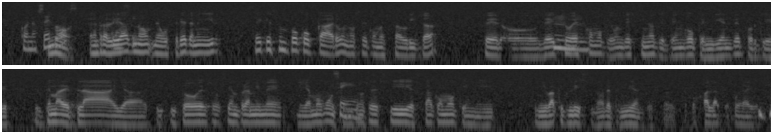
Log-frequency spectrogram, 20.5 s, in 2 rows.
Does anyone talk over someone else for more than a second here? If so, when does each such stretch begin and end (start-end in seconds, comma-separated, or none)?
none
